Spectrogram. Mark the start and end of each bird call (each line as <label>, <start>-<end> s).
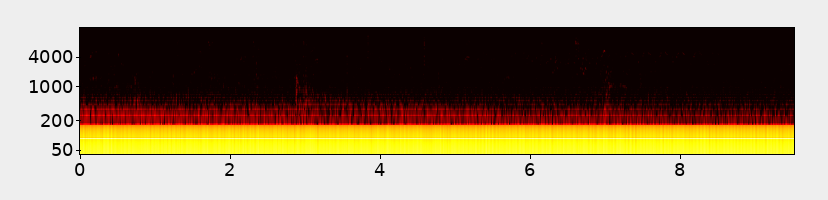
Hawaii Amakihi (Chlorodrepanis virens), 7.1-8.3 s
